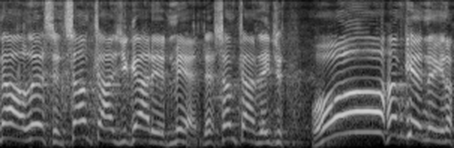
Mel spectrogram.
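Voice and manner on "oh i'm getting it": put-on worked-up, drawn-out, raised cry. Imitating weird people who claim a word from the Lord: imitating someone getting worked up. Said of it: "they're getting worked up here".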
